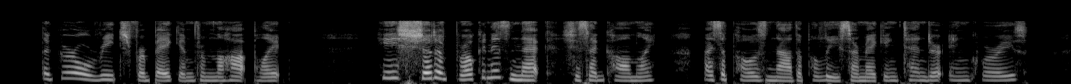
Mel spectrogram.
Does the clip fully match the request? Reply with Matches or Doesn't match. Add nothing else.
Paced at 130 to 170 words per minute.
Matches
